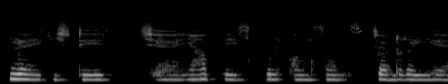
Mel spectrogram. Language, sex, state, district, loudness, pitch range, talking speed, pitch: Hindi, female, Uttar Pradesh, Etah, -37 LUFS, 220-230 Hz, 145 wpm, 220 Hz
